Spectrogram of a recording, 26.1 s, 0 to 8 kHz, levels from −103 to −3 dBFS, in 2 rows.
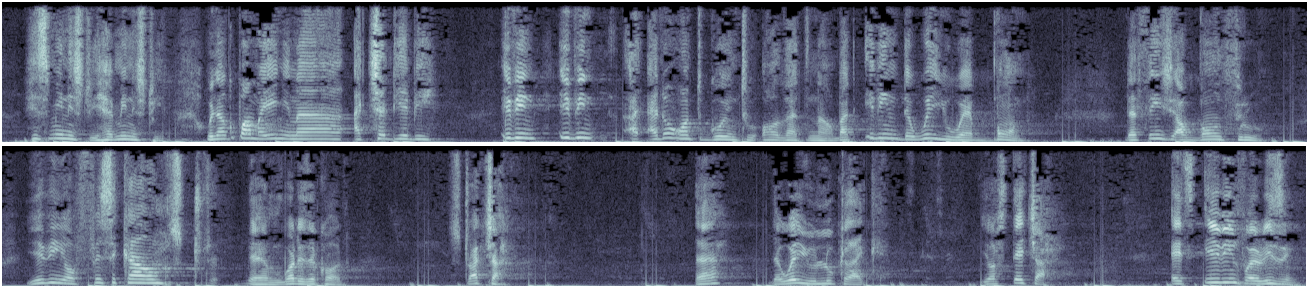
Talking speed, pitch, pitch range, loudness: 115 wpm, 170 Hz, 135-205 Hz, -24 LUFS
